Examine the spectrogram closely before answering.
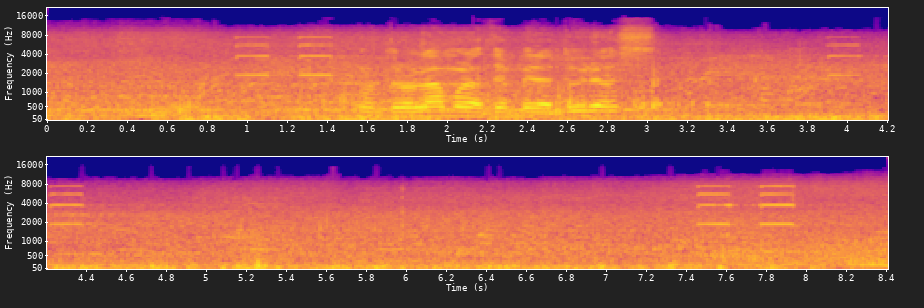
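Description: A handheld thermometer beeps in short double beeps.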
